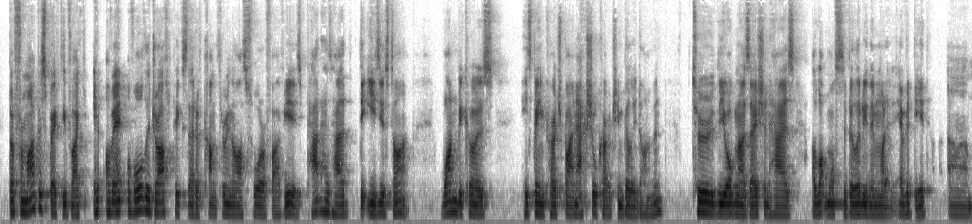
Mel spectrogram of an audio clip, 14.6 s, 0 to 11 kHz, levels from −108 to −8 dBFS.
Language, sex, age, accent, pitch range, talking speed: English, male, 20-39, Australian, 95-115 Hz, 220 wpm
